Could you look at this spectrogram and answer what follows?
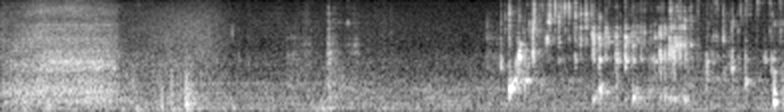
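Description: Beer draining back through a homebrew hose into the keg after the valve is closed, from a NEIPA brew: soft dripping and trickling with faint liquid gurgles, a brief rush at the start and scattered splashy drips later, close and fairly quiet.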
